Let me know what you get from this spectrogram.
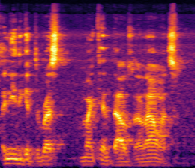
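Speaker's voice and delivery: low, quiet muttering under the breath. Retelling what a woman said under her breath after coming back: imitating someone muttering. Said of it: "I heard her under her breath".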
